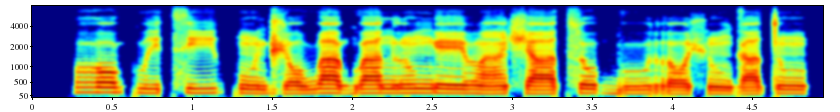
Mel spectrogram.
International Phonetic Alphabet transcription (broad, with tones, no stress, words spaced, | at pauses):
ɣɔ˦kʷi˨t͡siː˨˦ kʷũ˨d͡ʒɔ˨ wa˦˨ɡʷaː˦nlũ˦ŋ eː˦βã˨˦ ʃaː˨t͡so˦ ɡ͡buː˨˦rɔ˨ʃũ˨ɡa˨˦ tũ˦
